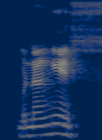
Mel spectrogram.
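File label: "menangis", Malay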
